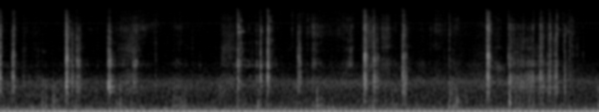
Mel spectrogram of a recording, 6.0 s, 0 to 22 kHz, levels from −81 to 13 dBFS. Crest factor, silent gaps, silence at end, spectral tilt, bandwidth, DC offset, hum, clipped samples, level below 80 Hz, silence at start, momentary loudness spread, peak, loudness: 30 dB; none; 0 s; -1.5 dB/octave; 17 kHz; 2%; none; under 0.1%; -46 dBFS; 0 s; 16 LU; -8 dBFS; -37 LUFS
